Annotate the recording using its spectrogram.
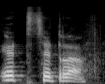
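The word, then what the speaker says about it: et cetera: Okay, इसे pronounce करते हैं एटसेट्रा, ठीक है।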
